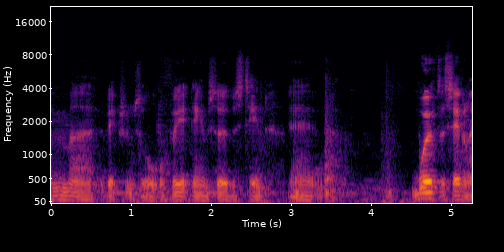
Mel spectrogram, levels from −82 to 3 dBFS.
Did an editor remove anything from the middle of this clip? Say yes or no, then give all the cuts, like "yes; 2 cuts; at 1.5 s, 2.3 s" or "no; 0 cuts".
yes; 1 cut; at 2.8 s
